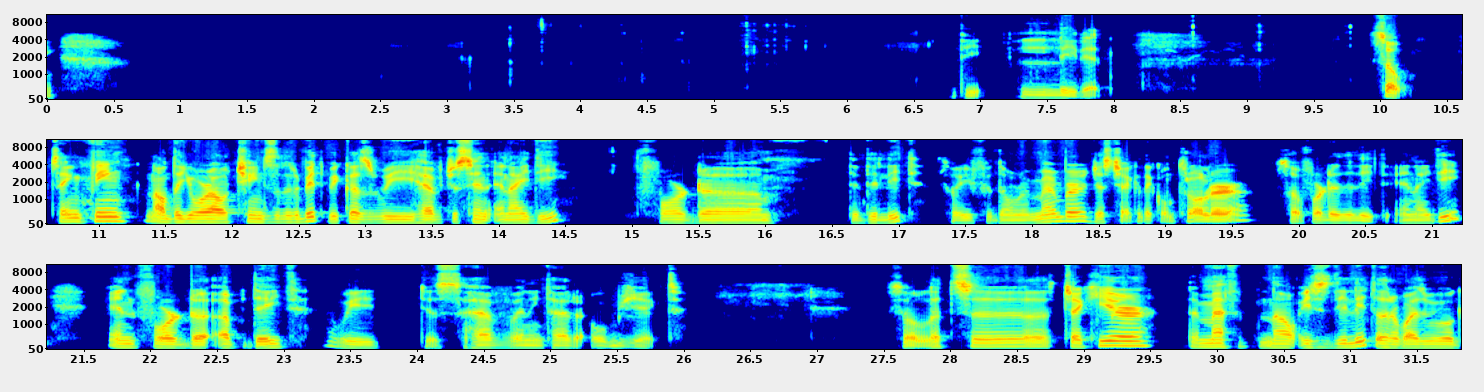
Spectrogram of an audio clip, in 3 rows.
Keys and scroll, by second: 17.4 super+1, 25.8 ctrl+Tab, 30.7 Return.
